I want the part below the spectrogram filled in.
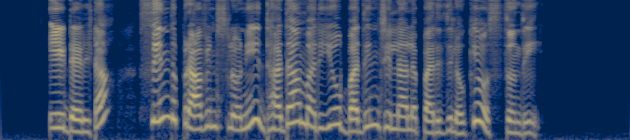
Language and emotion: Telugu, neutral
